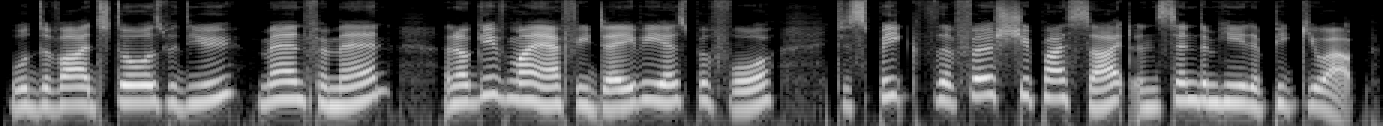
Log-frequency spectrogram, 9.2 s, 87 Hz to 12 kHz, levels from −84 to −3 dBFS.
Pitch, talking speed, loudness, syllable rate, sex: 220 Hz, 200 wpm, -19 LUFS, 4.8 syllables/s, female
